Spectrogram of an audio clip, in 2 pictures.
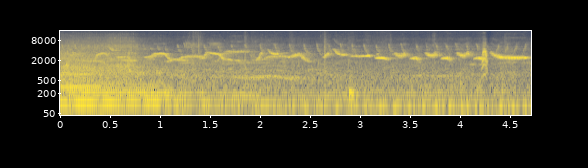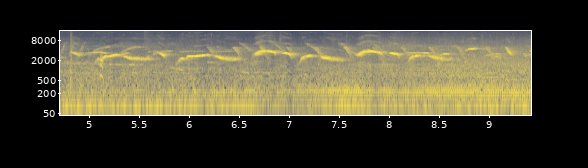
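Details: Chinese hwamei in a cage sings a steady stream of looping, warbled whistles, repeated again and again. The bird is moderately loud over a steady background hum.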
